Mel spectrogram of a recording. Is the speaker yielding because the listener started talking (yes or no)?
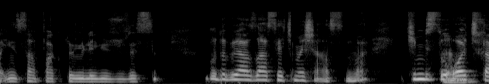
no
